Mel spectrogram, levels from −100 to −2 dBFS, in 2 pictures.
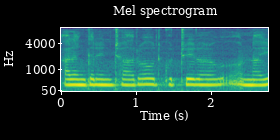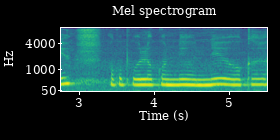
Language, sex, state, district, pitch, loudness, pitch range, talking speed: Telugu, female, Andhra Pradesh, Krishna, 230 Hz, -11 LUFS, 225-235 Hz, 85 wpm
